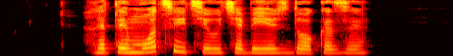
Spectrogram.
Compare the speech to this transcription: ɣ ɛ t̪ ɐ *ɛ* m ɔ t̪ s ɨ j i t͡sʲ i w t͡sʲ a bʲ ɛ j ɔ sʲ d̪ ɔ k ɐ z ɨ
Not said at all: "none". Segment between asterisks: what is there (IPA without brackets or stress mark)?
ɛ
